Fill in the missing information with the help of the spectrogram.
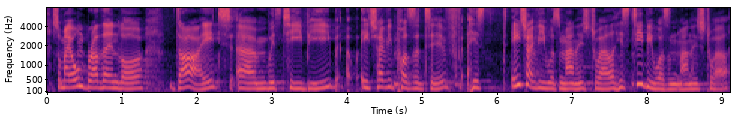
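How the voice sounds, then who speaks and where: A woman speaking on a conference panel, loud and reflective, sharing personal experience with quick asides. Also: mid-range voice, fairly even intonation. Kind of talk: panel discussion.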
